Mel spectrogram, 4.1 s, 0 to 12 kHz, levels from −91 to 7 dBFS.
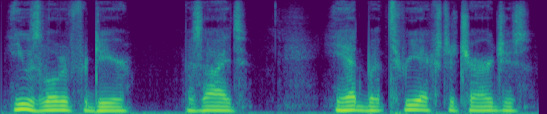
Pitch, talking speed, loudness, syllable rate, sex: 115 Hz, 175 wpm, -16 LUFS, 5.3 syllables/s, male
